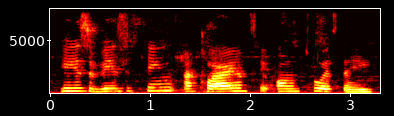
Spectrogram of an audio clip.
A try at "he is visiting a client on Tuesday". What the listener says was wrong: On Tuesday. Great.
